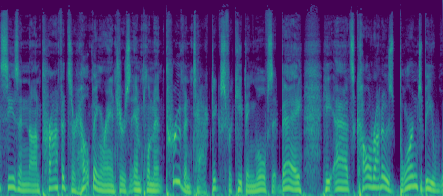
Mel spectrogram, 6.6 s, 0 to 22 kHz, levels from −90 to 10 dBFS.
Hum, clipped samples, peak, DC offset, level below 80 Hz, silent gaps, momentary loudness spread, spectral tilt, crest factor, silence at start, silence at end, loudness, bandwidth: none; under 0.1%; -4 dBFS; 1%; -32 dBFS; none; 4 LU; -6 dB/octave; 12 dB; 0 s; 0 s; -18 LUFS; 17.5 kHz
